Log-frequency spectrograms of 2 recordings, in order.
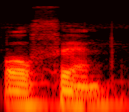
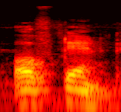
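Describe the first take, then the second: First: "ऑफेन" said without the t; silent T. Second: "ऑफ्टन" said with an audible t; common pronunciation. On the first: Teacher repeating the real pronunciation, silent T in "ऑफेन". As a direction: go from f straight to the vowel in "ऑफेन". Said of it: "इसमें टी जो है वो silent होता है". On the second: Teacher answering how people will read it, T sounded in "ऑफ्टन". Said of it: "इसको क्या पढ़ेंगे?". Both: Shown as a demonstration.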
